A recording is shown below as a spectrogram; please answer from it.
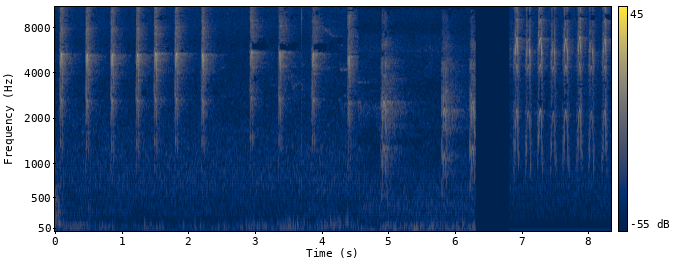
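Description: Great spotted woodpeckers calling: short, sharp notes repeated about two to three times a second, with a couple of lower, harsher notes just past the middle. After a brief drop-out near the end the calling resumes faster, with a nestling calling open-beaked from the nest hole.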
